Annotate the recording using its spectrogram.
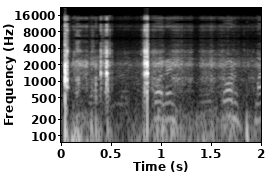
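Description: Three sharp clicks or knocks from the mountain bike and riding kit being handled, the loudest just under a second in, with bits of riders' voices talking.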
